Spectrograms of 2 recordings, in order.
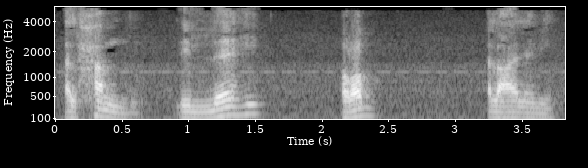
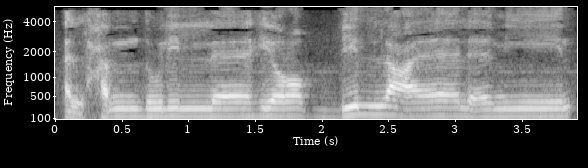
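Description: First: It is spoken plainly, like everyday talk. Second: It is drawn out in a melodic reciting style. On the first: This is how one says it in ordinary speech. "ده لو بتكلم" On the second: This is how it is recited as Quran. "القران بقى الحمد لله رب العالمين اداء بس"

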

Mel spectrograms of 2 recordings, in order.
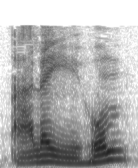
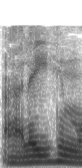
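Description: First: The h is followed by a u vowel. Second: The h is followed by an i vowel. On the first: "حمزة عليهم بضم الهاء" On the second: "حفص يقولها كما سمعتم"

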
